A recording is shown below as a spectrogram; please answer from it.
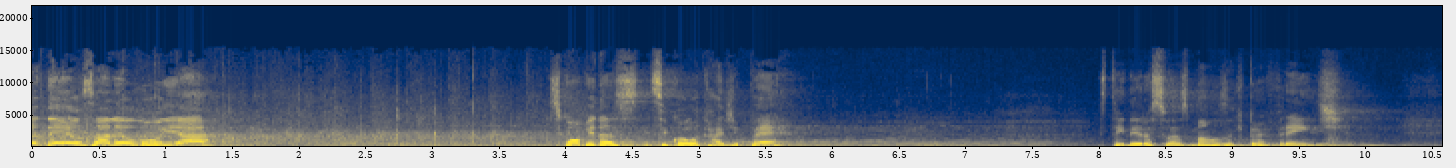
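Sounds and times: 
audience applauding: 0.0s - 7.3s
speech: 3.9s - 5.8s, 8.1s - 10.0s.

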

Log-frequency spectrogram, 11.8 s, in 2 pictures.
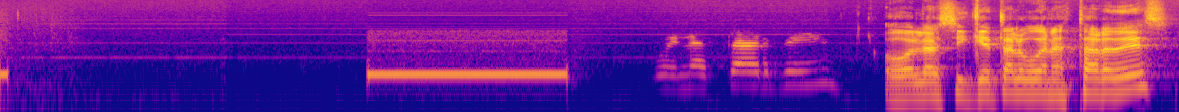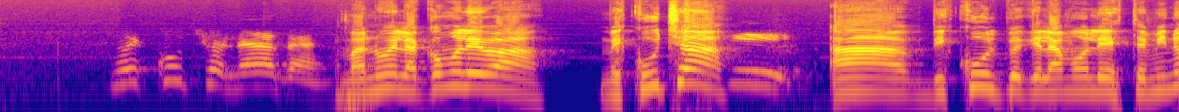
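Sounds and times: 
telephone tone: 0.0s - 4.0s
speech: 3.4s - 11.7s.

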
